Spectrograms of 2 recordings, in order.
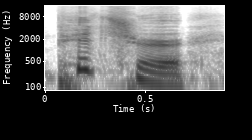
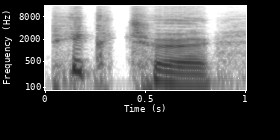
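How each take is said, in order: First: The 'k' sound in the middle is dropped. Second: The 'k' sound in the middle is pronounced. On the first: "he just leaves off consonants" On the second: "instead of picture"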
